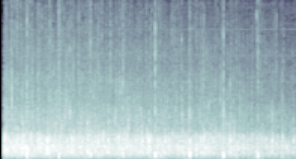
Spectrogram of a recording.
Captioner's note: audience applauding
